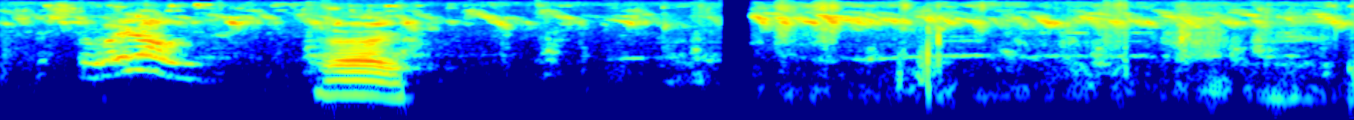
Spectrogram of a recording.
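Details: Goat on a farm in the morning while a kid is let loose, tagged Sangli; a single short, low, wavering bleat, with voices before it and chickens clucking and chirping in the background.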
